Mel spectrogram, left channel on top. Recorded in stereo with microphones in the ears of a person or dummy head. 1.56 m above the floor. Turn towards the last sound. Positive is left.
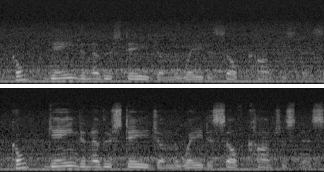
turn(degrees=-80)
